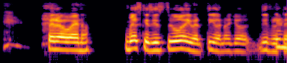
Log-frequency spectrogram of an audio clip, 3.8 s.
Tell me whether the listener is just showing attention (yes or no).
no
